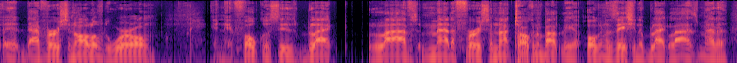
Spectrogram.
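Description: An American man hosting a show and addressing listeners in a solemn, measured, emphatic way, like an unhurried rally speech. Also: low-pitched, no room sound. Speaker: radio show host and community activist.

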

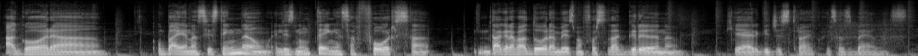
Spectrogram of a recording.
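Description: A woman with a low voice talks in a casual interview. She is a radio presenter speaking as a guest, informal and self-deprecating in the way she tells things. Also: flat delivery, normal speed, darkish tone, faint music behind. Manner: informal, self-deprecating, uses playful mimicked quotes. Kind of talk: casual chat.

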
